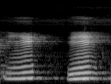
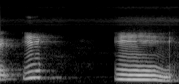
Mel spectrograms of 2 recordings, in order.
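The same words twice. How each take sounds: First: इ and ई said equally long; ई clipped as short as इ, no difference; इ, ई with no length contrast; same length, wrong way. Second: इ kept short, ई drawn out long; इ short, ई clearly lengthened; short vs long vowel. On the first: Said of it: "अगर हम दोनों एक जैसे पढ़ते हैं". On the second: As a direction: clip इ, then stretch ई. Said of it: "तो इनका बोलने का तरीका भी ऐसे". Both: Shown as a demonstration.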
